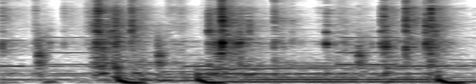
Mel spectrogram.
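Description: Lofi background music with a soft beat and held tones, with a few light clicks and taps of small kitchen items being handled.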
